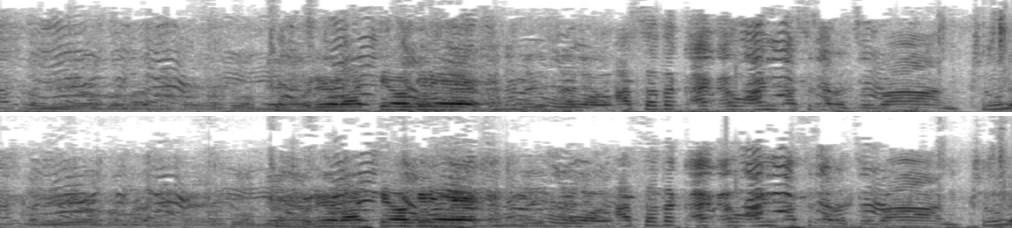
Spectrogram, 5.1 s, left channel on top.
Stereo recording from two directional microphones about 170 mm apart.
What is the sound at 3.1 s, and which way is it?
Speech, 45° right (ahead or behind).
